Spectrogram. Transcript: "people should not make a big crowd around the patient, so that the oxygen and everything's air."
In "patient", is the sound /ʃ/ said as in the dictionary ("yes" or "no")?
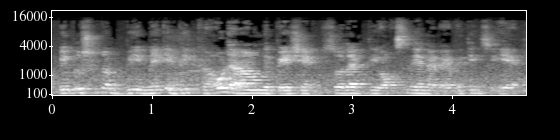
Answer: yes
